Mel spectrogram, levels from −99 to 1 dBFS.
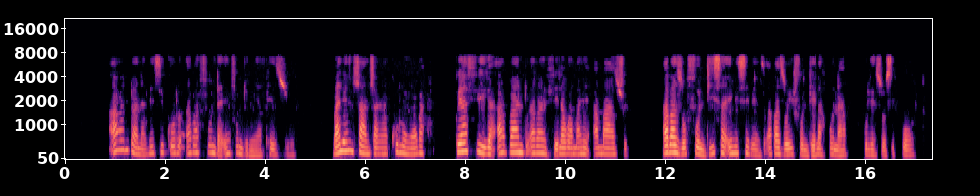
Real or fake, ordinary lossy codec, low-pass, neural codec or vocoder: real; Opus, 64 kbps; 7.2 kHz; none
